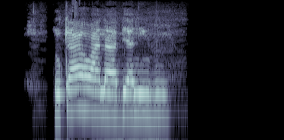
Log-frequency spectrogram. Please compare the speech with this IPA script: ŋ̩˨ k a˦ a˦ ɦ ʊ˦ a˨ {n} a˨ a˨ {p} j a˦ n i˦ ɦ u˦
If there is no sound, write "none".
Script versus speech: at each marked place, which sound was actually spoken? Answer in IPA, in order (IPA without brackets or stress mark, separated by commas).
n, b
